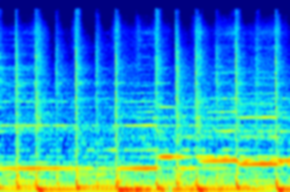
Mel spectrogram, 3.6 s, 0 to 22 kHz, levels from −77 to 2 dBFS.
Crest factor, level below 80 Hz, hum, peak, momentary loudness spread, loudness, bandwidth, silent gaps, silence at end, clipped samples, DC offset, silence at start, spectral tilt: 12 dB; -18 dBFS; none; -2 dBFS; 3 LU; -16 LUFS; 18 kHz; none; 0 s; under 0.1%; under 0.1%; 0 s; -5.5 dB/octave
